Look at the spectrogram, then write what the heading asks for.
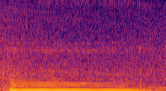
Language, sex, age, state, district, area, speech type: Telugu, female, 60+, Telangana, Hyderabad, urban, spontaneous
